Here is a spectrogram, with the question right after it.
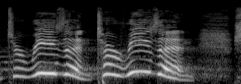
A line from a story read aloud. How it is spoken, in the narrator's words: she tore her clothes and shouted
